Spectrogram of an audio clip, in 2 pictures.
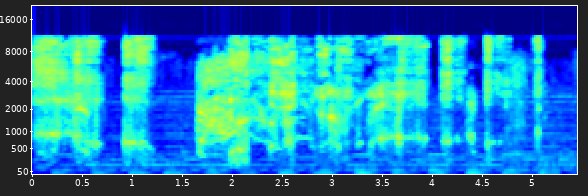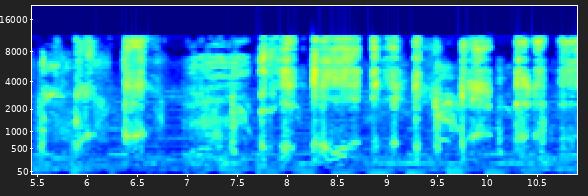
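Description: A zombie making repeated raspy, cough-like throat noises over a low, steady film-score drone.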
